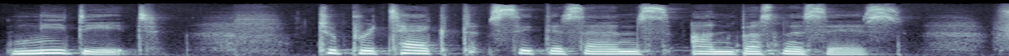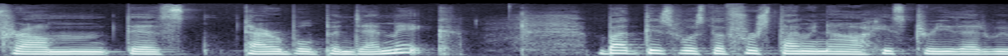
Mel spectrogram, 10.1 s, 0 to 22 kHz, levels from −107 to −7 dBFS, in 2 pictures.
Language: English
